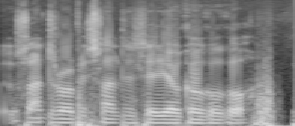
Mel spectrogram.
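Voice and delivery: loud, rattled-off Welsh syllables; spitty Welsh place name. Shown as a demonstration. Showing why people in Wales spit, loud Welsh pronunciation. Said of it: "'cause they do spit a lot".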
